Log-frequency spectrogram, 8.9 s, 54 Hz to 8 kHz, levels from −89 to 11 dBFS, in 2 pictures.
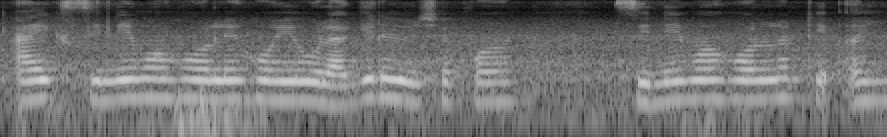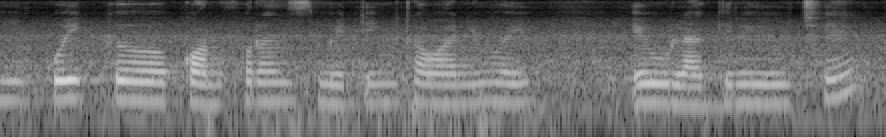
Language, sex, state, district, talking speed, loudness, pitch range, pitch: Gujarati, female, Gujarat, Valsad, 160 wpm, -18 LUFS, 190-215 Hz, 200 Hz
